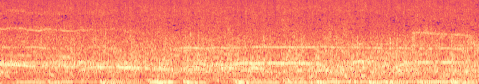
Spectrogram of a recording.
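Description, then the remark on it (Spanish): A crowd in Vigo applauds and cheers for the mayor of Vigo, Abel Caballero, in a steady, loud wash of clapping that lasts the whole stretch, with faint tonal sounds and a low rhythmic rumble underneath. “Un fuerte aplauso para el alcalde de Vigo, Abel Caballero.”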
